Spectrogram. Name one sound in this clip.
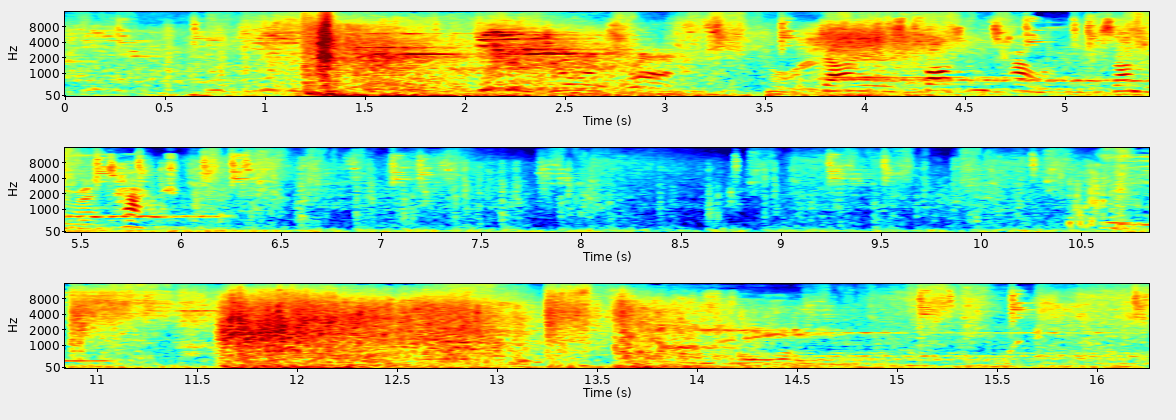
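Game battle sound effects crash and whoosh in loud bursts.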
